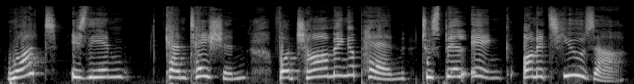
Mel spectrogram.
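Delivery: high, slow, sweet card voice; clear, sweet voice. A narrator's reading. Enchanted card asking the players a charms question, clear and sweet. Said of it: "a clear, sweet voice echoed from the card".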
